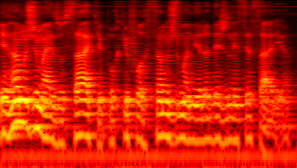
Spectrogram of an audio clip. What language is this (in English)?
Portuguese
